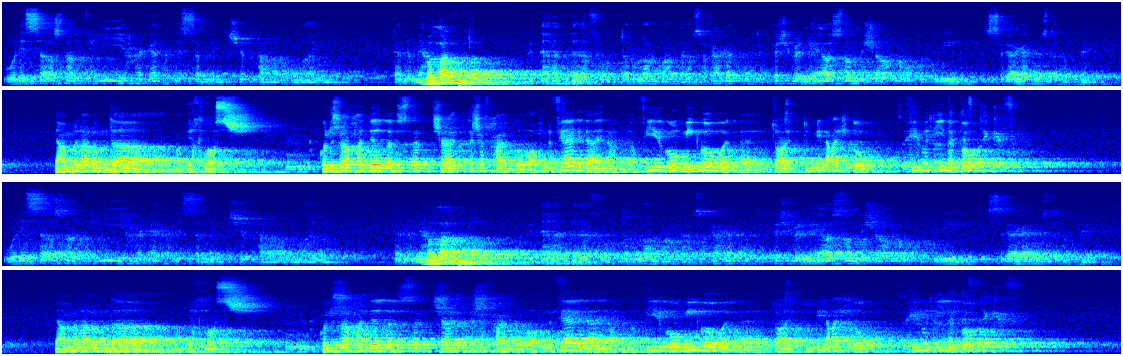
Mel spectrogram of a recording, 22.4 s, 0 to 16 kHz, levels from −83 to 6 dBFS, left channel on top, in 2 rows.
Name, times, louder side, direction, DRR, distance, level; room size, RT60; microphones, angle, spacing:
voice 1, 0.0-3.3 3.9-4.5 5.2-10.9 14.0-14.4 20.2-21.3, equal, 30° left, 0 dB, 2.0 m, -41 dB
voice 2, 4.1-4.8 5.7-5.8 11.7-13.7 14.4-19.9 20.3-21.0, left 2 dB, 65° left, 3 dB, 0.9 m, -24 dB
15.5 x 11.0 x 4.9 m, 2.3 s
head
